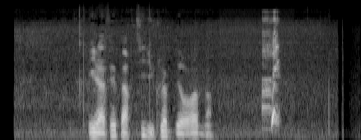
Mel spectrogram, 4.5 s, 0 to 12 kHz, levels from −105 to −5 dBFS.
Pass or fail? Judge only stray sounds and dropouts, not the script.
fail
